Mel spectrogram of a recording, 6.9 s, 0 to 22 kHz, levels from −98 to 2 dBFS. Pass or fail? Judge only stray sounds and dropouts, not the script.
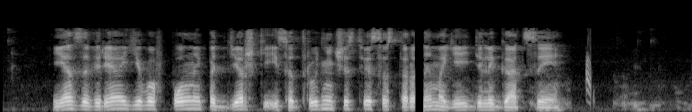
fail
